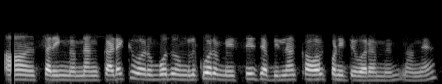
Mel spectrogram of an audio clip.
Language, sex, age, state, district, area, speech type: Tamil, female, 18-30, Tamil Nadu, Perambalur, rural, conversation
